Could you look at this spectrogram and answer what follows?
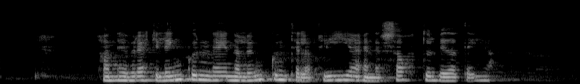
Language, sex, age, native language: Icelandic, female, 30-39, Icelandic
